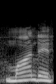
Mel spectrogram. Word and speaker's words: Maundy: It's spelled M-A-U-N-D-Y, Monday, Thursday.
